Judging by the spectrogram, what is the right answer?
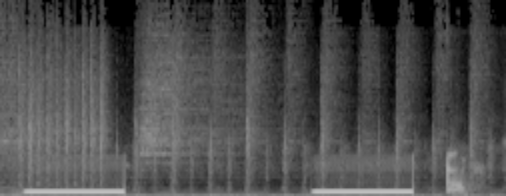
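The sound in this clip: Telephone line tone while placing a call: two steady, mid-pitched tones, each lasting about a second and separated by a pause, sounding over a rhythmic music bed.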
